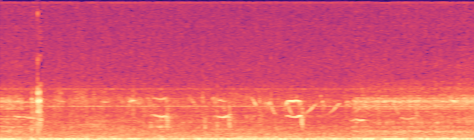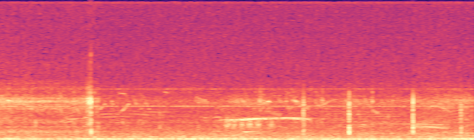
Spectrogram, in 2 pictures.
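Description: Quiet open-air ambience: scattered small bird chirps and short whistles over a low steady hum, with a few faint clicks.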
